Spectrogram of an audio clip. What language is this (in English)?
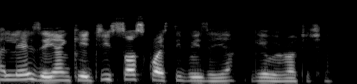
Igbo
